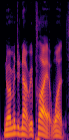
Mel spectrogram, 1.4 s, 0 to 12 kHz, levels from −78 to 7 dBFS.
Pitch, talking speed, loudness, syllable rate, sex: 125 Hz, 260 wpm, -17 LUFS, 6.5 syllables/s, male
